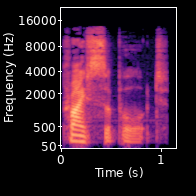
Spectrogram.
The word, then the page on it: price support: British English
